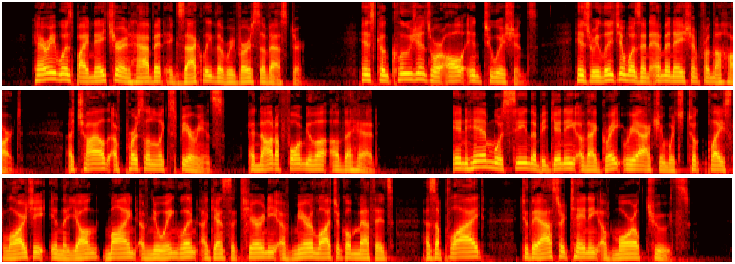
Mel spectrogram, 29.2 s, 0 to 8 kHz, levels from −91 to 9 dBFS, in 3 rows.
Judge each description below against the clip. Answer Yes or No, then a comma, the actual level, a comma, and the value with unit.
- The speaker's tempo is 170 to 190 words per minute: No, average, 150 wpm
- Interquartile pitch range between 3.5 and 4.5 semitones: Yes, average, 3.9 semitones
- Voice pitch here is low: Yes, low, 125 Hz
